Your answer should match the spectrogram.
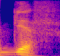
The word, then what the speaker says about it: GIF: in jpegs ping or GIF or GIF depending on how you like to pronounce that um I like the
